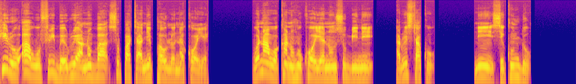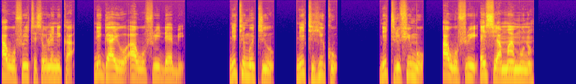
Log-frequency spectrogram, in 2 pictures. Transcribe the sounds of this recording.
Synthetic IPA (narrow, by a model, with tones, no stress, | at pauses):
pʰi˦ɾo˨ʔa˨wɔ˨fi˦ɾi˦bæ˨ɾu˦a˨nʊ̃˦ba˦so˦pa˦tʰa˨nɪ̃˦pʰa˦wu˦lo˨nɛ̃˨kʰɔ˦˨jɛ̰˨ | wɔ˦nã˦˨wɔ˨kʰã˦nʊ̃˨ɦʊ̃˦kʰɔː˦˨jɛ˦nʊ̃˦n̩˦sʊ˦bi˦nɪ̃˦ | a˨ɾi˦stʰa˦kʰo̰˨ | nɪ̃˦se˨kʰũ˦ndo˨ | a˨wɔ˨fɾi˦tʰɛ˨so˨lo˦nĩ˦kʰa̰˨ | nɪ̃˦ɡa˦jo˨ʔa˨wɔ˨fi˦ɾi˦dɛ˦bi˨ | nɪ̃˦tʰi˨mo˦tʰi˨o˨ | nɪ̃˦tʰi˨ɦi˦kʰo˨ | nɪ̃˦tʰɾi˨fi˦mo˨ | a˨wɔ˨fi˦ɾi˦e˦si˨a˨mã˦mũ˦nʊ̃˦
